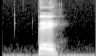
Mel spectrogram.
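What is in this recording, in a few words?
female, spanish; tea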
